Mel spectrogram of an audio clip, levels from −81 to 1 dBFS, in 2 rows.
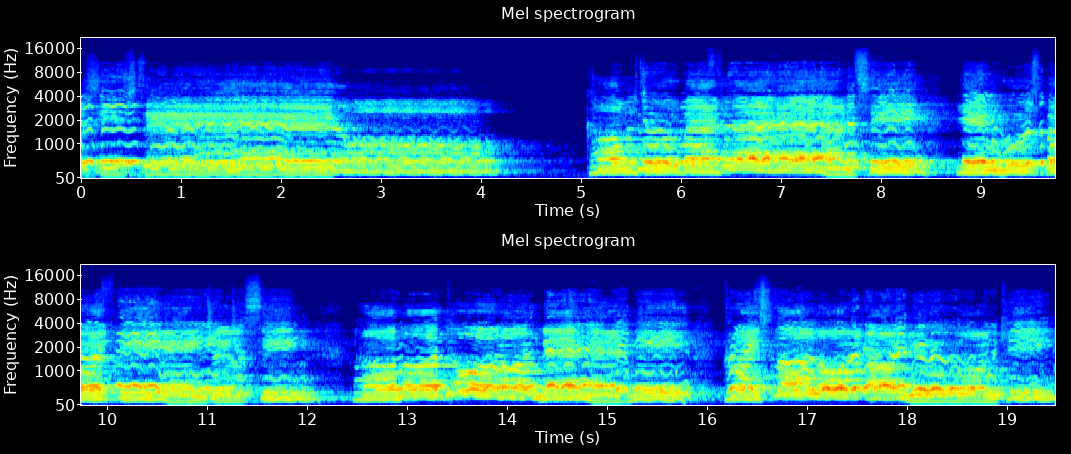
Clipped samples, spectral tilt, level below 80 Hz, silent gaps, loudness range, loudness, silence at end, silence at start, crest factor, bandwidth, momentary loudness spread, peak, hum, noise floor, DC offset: under 0.1%; -5 dB/octave; -74 dBFS; none; 5 LU; -24 LUFS; 0 s; 0 s; 16 dB; 14.5 kHz; 10 LU; -8 dBFS; none; -62 dBFS; under 0.1%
